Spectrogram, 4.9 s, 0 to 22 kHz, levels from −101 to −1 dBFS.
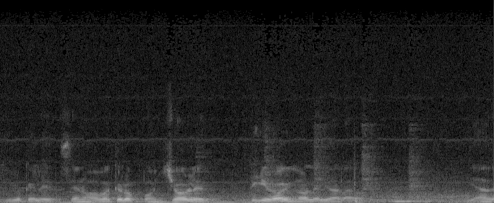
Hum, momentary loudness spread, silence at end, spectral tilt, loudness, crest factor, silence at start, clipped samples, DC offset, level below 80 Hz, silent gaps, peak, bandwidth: none; 13 LU; 0 s; -6.5 dB/octave; -41 LUFS; 18 dB; 0 s; under 0.1%; under 0.1%; -68 dBFS; none; -24 dBFS; over 20 kHz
